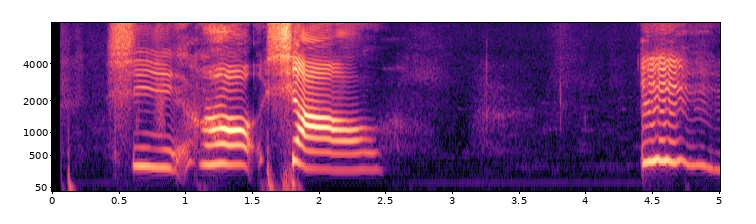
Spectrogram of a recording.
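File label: "sou1", Mandarin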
